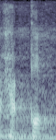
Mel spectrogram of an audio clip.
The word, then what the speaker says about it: Habib: Yang benar, oh enggak, yang benar itu bacanya Habib.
